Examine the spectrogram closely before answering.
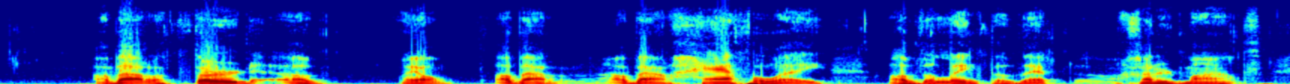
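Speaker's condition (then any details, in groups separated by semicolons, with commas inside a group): Parkinson's; tremors as early symptom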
